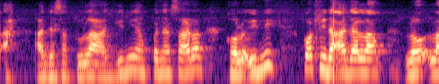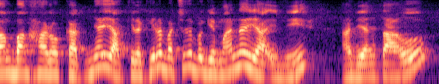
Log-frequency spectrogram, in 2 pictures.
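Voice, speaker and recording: Encouraging man teaching children. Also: sits high. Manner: encouraging, quizzing, exclaiming praise often. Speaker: Quran teacher on a children's TV show. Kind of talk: teaching children with call-and-response. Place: TV studio.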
